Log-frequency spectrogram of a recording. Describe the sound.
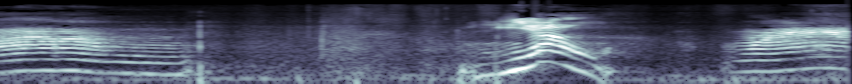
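A child's voice imitates a cat, letting out one loud, drawn-out meow that rises and falls, framed by sung, babbling vocal sounds before and after.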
